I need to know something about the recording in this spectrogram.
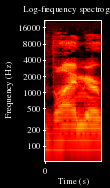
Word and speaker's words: Weimar: We also talked about, excuse me, there it is, the Weimar Republic. Remember, the W is pronounced like a V, a very politically weak democratic experiment, which just basically fell on its face.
